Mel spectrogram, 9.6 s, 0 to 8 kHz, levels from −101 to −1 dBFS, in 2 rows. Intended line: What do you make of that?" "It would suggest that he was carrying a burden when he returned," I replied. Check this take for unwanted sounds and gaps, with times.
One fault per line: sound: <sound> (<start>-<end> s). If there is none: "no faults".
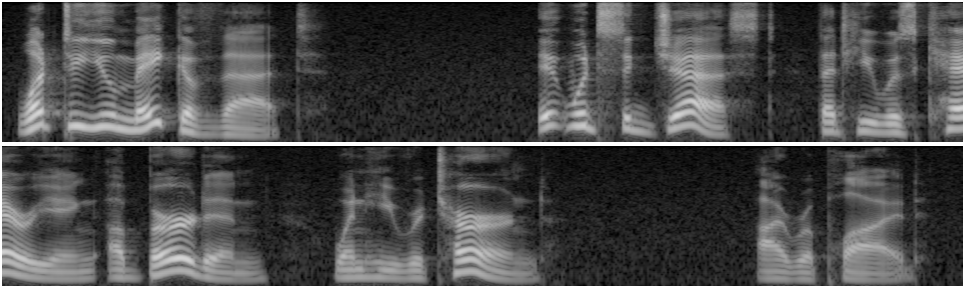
no faults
